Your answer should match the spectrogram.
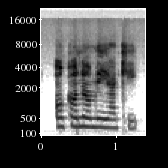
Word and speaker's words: okonomiyaki: Okonomiyaki.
